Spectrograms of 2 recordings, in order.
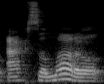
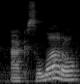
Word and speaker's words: axolotl: So axolotl is the canine Aztec god. So the word axolotl means water dog.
